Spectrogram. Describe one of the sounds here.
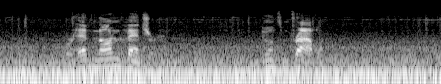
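A car engine rumbles steadily with road noise.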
